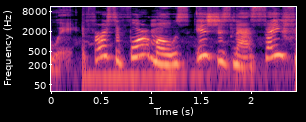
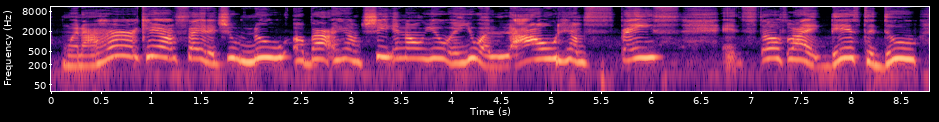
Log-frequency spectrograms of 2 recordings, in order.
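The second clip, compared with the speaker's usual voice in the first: ordinary delivery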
